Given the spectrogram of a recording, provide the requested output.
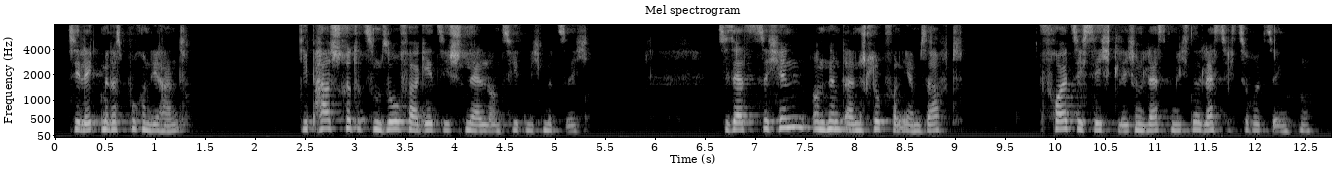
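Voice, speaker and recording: Speaking at a medium pitch, this woman keeps her intonation fairly even and leaves long, frequent pauses. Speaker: author. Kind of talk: reading aloud. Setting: stage with audience.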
